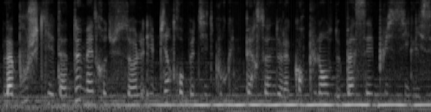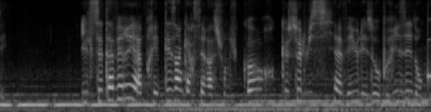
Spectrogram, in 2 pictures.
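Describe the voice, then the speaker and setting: Young woman doing a grave mission report, fairly high voice, formal and measured, music loud behind her. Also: close to an everyday voice. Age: young adult. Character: sombre female intervention team member reading a mission report. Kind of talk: scripted report narration in sci-fi audio drama.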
